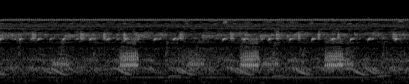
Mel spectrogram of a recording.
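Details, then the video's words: Frogs calling at night, short nasal croaks repeated roughly every second, half-buried under a dense, steady shrill chorus of crickets and other insects that dominates the recording. "sound effect suara katak"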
